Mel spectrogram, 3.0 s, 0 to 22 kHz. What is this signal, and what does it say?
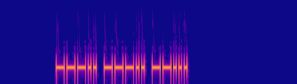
Morse code, heard as a keyed tone, about 44 wpm, 700 Hz. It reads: 887
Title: Common Cut Numbers - 3-Digit 45wpm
